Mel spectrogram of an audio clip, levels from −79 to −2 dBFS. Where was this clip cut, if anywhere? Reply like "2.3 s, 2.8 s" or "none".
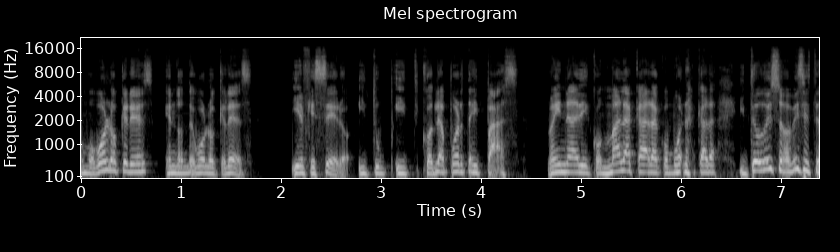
2.2 s, 3.5 s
